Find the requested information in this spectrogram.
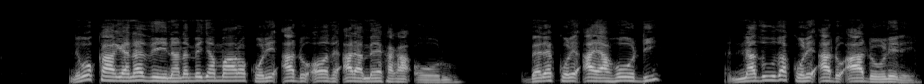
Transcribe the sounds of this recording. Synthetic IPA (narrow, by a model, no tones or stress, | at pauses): neɣokaːɣeanaðenanameɲamaːɾɔkoɾeʔadoʔɔðɛʔaɾeamɛkaɣaʔoɾu | bɛɾɛkoɾeʔajaɦodi | naðuːðakoɾeʔadoʔadoɾeɾḛ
